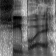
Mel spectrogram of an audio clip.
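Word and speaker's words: Tshiebwe: I have an Oscar Sheboy update, and the update is that's how they have hit the pronunciation guide in UK athletics. It's Sheboy.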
